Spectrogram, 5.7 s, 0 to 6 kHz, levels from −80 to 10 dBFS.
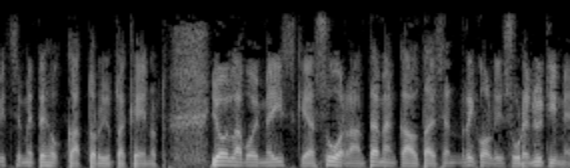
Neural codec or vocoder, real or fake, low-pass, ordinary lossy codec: none; real; 5.4 kHz; none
